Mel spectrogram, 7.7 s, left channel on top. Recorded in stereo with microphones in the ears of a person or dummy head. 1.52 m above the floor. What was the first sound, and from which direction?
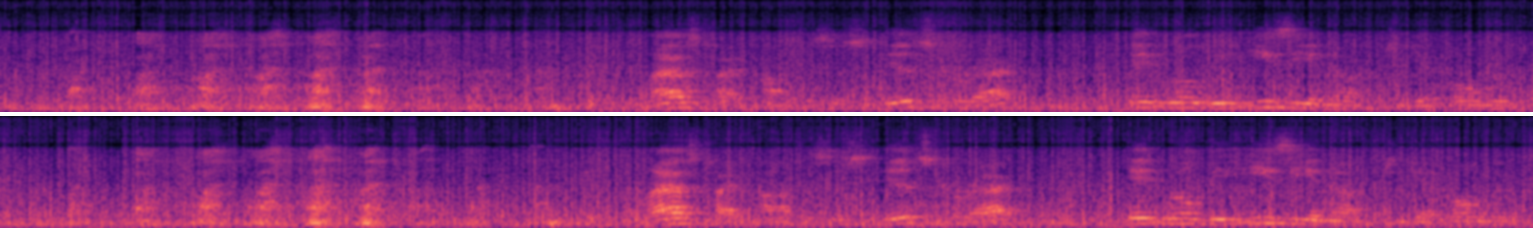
Laughter, 10° right (ahead or behind).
